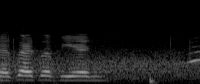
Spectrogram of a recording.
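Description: A high-pitched voice making drawn-out, wordless vocal sounds for about the first second, then only background noise of the pool hall with a soft thump.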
